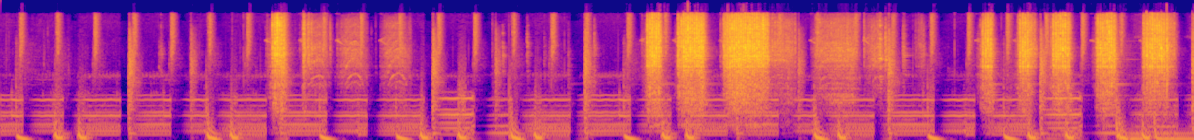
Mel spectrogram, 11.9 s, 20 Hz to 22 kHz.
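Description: A ratchet wrench loosening 14mm fasteners on the strut bracket of an Infiniti Q50 during a lowering-spring install clicks in fast, uneven bursts, loud and close, with brief pauses between runs.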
